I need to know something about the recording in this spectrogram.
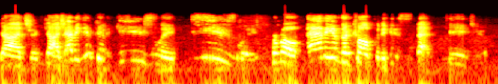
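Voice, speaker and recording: A man's voice: very high voice, sing-song, normal speed, sharp tone, dull audio. A man hosting a casual wrestling review podcast, chatting informally with some swearing. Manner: profane, informal. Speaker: podcast host.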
